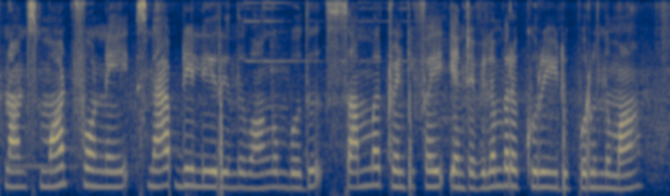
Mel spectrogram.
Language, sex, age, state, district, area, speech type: Tamil, female, 18-30, Tamil Nadu, Vellore, urban, read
